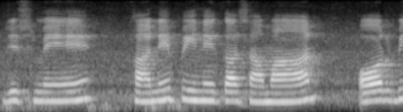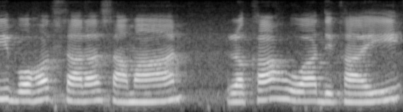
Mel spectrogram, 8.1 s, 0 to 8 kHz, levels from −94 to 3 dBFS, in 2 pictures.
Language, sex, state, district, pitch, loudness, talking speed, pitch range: Hindi, female, Rajasthan, Jaipur, 205 Hz, -13 LUFS, 105 wpm, 195-230 Hz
